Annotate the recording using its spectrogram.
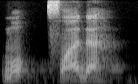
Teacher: hamzah tetap harus diucapkan dengan tenggorokan bagian bawah, mu, ya, tidak ada sedikit pun pantulan mu'sadah atau menjadi ain mu'sadah, demikian.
